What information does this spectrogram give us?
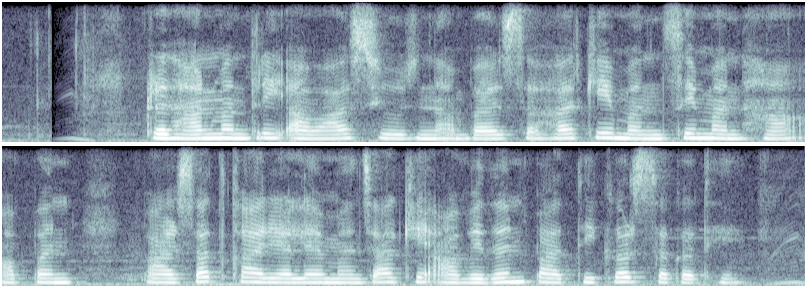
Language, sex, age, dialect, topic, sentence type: Chhattisgarhi, female, 18-24, Central, banking, statement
